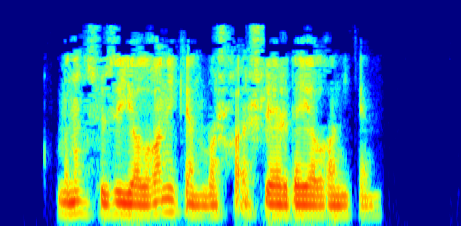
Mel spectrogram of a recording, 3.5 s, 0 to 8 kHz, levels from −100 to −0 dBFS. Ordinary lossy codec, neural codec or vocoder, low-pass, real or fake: MP3, 24 kbps; none; 7.2 kHz; real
